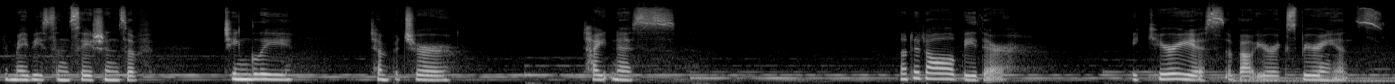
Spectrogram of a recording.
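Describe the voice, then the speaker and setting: A woman leads a guided sleep meditation at a very slow, unhurried pace. Her mid-pitched voice stays flat and even, gently instructing the listener. Soft music plays behind her. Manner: gentle, soothing, unhurried instruction with long pauses.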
